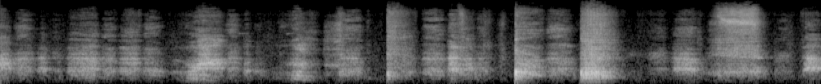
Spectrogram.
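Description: A man's breathing and non-speech mouth sounds (puffs, hisses, short vocal bursts) while signing, mixed with his hands brushing and slapping against his body and clothes, including a few sharp slaps in the second half.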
